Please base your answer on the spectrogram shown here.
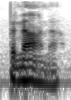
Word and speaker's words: banana: has three syllables, and one of them is stressed. And it's the second one, yeh? And then the word is, of course, banana.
